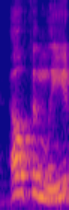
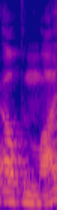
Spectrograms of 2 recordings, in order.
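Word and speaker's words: Elfen Lied: of the more graphic elf and lead or elf and lie depending on your pronunciation is a must-see the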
